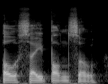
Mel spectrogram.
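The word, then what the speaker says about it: Osei-Bonsu: yes, with the 5, he says, don't be scared of my last name, LB. It's pronounced Osei Bonso. Osei Bonso, okay.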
